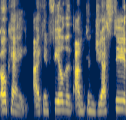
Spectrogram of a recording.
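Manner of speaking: usual speaking voice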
